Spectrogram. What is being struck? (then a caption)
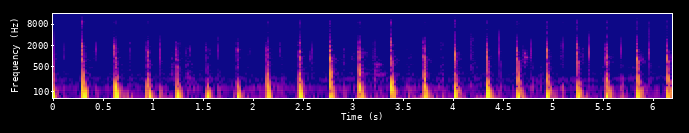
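Quilted padded cotton oven mitt. A bare fist pounds and knocks fast on a long, padded, quilted cotton oven mitt with a floral print, worn on the other hand. The soft, hollow mitt gives steady, rapid, deep muffled thumps that stop almost at once, with faint lighter taps between them. The rhythm is quick and fairly even, close to a racing heartbeat.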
